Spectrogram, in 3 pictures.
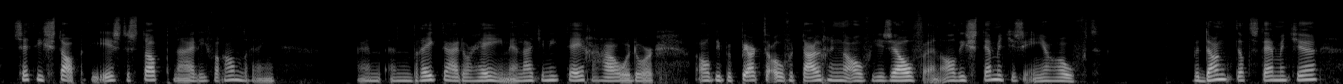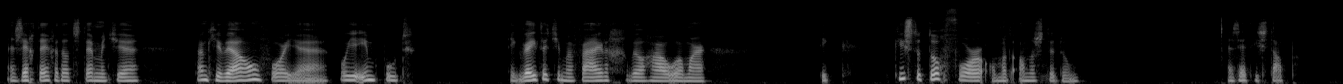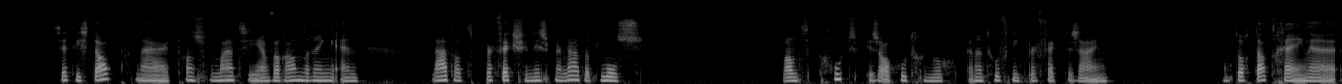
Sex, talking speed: female, 150 wpm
